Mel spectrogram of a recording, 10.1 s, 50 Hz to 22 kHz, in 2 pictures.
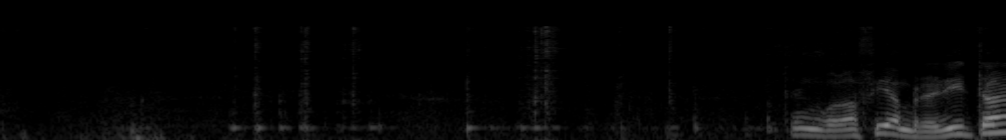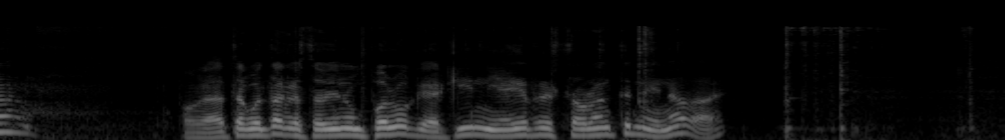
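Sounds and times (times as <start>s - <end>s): clicks and rustles of container: 1.1s - 4.0s.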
